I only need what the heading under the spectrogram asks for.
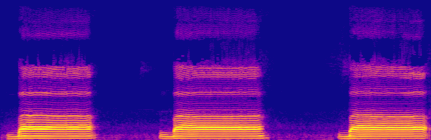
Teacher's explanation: আমরা দুই ঠোট মিল করে অর্থাৎ দুই ঠোটের ভিজা অংশে মিল করে বাটা পাতলা করে উচ্চারণ করব।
